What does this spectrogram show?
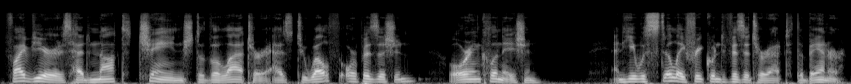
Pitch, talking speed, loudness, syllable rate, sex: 110 Hz, 170 wpm, -18 LUFS, 4.7 syllables/s, male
